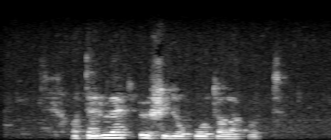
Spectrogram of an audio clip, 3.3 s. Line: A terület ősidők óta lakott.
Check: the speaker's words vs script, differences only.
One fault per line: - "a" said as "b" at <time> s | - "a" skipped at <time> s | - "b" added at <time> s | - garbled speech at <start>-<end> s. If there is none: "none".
none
